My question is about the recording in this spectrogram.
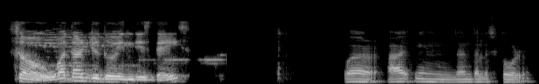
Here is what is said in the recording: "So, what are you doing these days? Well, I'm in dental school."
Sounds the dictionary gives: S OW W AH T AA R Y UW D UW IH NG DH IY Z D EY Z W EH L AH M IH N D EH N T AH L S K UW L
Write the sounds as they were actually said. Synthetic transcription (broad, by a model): S OW W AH T AA R Y UW D UW IH NG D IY S D EY S W EH L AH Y IH N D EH N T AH L S K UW L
